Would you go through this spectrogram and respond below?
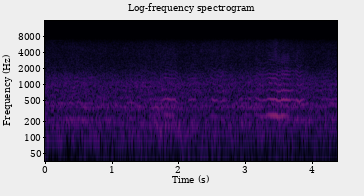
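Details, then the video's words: Honey bee swarm settled in at a farm in June 2012, producing a dense continuous buzzing hum with overlapping wing tones drifting and wavering in pitch, many bees humming together at a steady level. "Honey bee swarm all settled in at the farm"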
